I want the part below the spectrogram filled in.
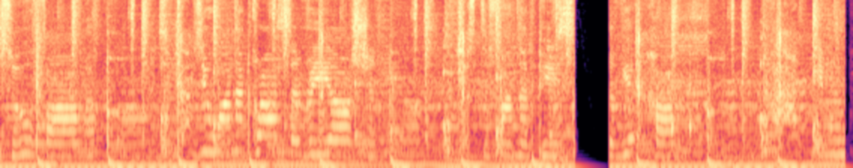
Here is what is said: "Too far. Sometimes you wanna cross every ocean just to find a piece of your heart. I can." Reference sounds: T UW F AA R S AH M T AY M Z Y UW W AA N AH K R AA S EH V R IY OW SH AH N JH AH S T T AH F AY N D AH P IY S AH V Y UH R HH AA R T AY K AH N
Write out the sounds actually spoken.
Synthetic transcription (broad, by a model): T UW F AA R S AH M T AY M Z Y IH W AA N AH K R AA S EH V R IY OW SH AH N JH AH S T T AH F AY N AH P IY S AH V Y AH R HH AA R T AY K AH N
